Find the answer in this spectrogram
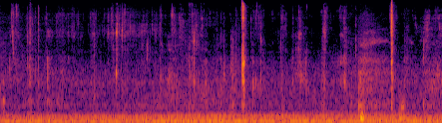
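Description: Close-up chewing and biting of saucy fried chicken wings, with soft wet mouth sounds and a couple of sharp clicks, over a low steady hum.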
